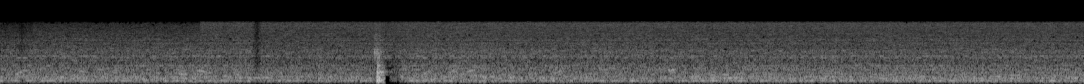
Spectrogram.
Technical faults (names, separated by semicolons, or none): other side's voice leaking through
